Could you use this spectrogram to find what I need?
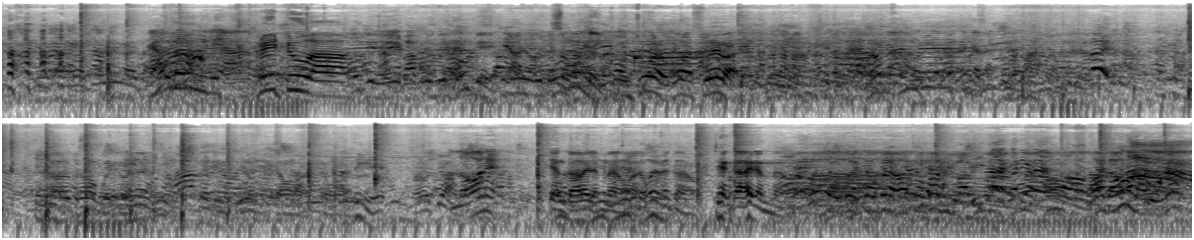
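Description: A ball is kicked with sharp thumps.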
